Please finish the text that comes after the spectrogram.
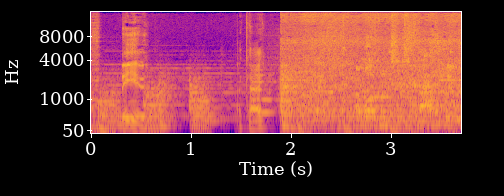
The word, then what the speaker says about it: Ryu: Make sure you say it right as well. It's not Ryu. Ryu.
